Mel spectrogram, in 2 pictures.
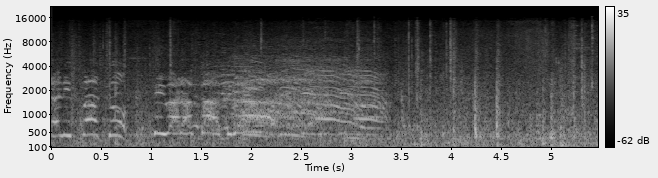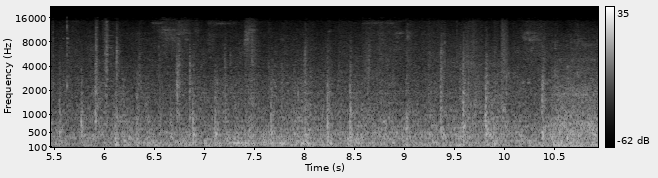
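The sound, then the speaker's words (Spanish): A train in a TV series scene: a steady rumble with rhythmic clickety-clack of wheels on the rails. A voice is heard near the start. “Y el tren ahora va a ponérsela.”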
